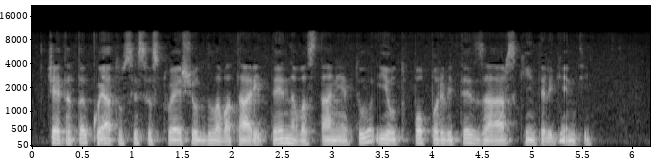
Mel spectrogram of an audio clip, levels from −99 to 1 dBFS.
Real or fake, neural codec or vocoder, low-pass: fake; vocoder, 22.05 kHz, 80 mel bands, Vocos; 9.9 kHz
